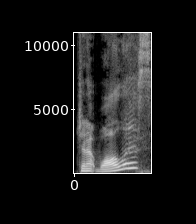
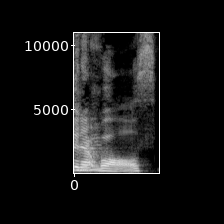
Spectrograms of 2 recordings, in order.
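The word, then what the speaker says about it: Jeannette Walls: So you said your comps, Janette Wall, Janette Wallace, is that how you say it? Janette Walls.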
